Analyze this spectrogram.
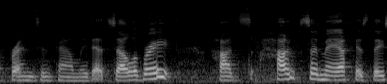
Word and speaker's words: Chag Sameach: Chag Sameach.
